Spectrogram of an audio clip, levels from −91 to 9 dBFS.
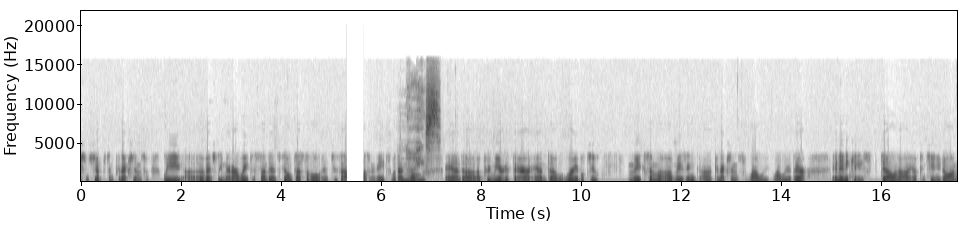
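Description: At 5.31 s the audio stops dead in mid-flow. Silence holds until 5.66 s, a gap of about 0.35 s. This is a playback stall. The output went quiet because the player most likely ran out of data or had its processing thread blocked. Nothing reached the output until it recovered.

From 5.66 s to 7.96 s the sound runs hurried, at about 1.15 times normal speed. This is time-compressed catch-up. After the stall, the player had a backlog to clear. It trimmed small slices from the stream and cross-faded across the joins. Pitch stays at its normal level, but the pace is pushed forward. Normal speed returns at 7.96 s.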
